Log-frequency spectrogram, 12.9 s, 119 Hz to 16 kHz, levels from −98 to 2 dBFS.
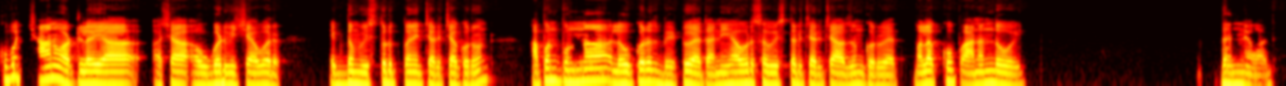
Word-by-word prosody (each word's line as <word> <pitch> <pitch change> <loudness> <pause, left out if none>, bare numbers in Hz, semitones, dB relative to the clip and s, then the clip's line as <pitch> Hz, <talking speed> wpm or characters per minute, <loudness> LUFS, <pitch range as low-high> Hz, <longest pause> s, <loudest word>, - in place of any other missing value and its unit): खूपच 195 +2 -2 0.2
छान 175 +3 +4
वाटलं 140 -5 +3
या 140 -1 +5 0.5
अशा 135 +1 +2
अवघड 130 +1 +1
विषयावर 130 0 0 0.5
एकदम 130 +2 0
विस्तृतपणे 135 +1 -1
चर्चा 125 +1 0
करून. 130 +6 -2 0.5
आपण 165 +6 +1
पुन्हा 160 +2 +2
लवकरच 140 +2 +2
भेटूयात 125 +1 +1
आणि 125 +2 -2
यावर 135 +1 +2
सविस्तर 130 0 -1
चर्चा 125 -1 +1
अजून 125 +2 -2
करूयात. 115 -2 -2 0.2
मला 135 +3 +4
खूप 155 -3 -2
आनंद 135 +3 +1
होईल. 125 -3 -2 2.0
धन्यवाद. 125 -3 -3
135 Hz, 120 wpm, -22 LUFS, 125-145 Hz, 2.0 s, या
